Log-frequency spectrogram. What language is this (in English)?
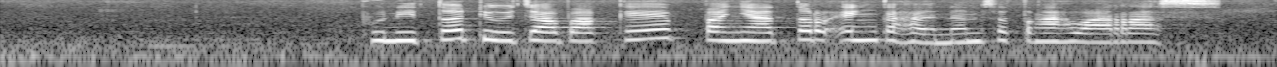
Javanese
